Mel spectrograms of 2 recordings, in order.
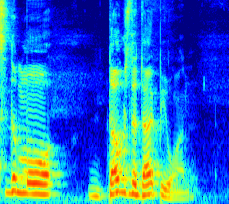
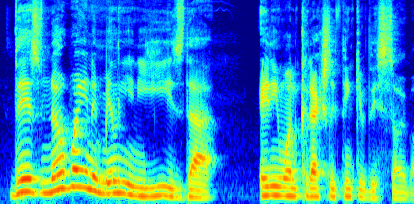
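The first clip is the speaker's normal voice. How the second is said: ordinary talk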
